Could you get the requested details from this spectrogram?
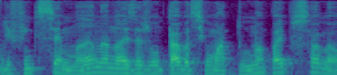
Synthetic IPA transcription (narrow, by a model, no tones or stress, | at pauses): d͡ʒɪfĩd͡ʒɪsemɐ̃nɐnɔjzɐʒũnt̪avɐsɪũmɐt̪uɾmɐpɾaipɾʊsalɐ̃w̃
